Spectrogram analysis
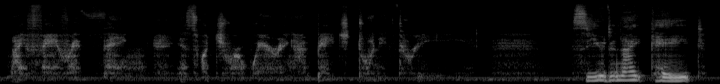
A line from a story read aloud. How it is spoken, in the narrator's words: he was beaming with confidence ... whispered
